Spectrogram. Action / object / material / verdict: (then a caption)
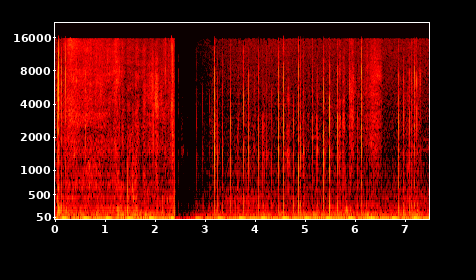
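scrape / hardcover book with paper dust jacket / paper / none. Long nails scratch the paper dust jacket of a blue hardcover book in a steady, dense rasp. After a brief hush as the book is turned from its front cover to its spine, the nails scratch the jacket over the spine in a run of sharp, bright, quick clicks.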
